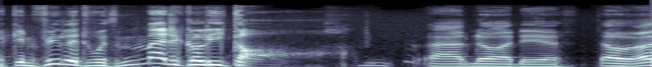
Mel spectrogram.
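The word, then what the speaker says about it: ichor: truple chalice I can feel it with magical eor I have no idea oh it's pronounced iore did answered my question for me choose your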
